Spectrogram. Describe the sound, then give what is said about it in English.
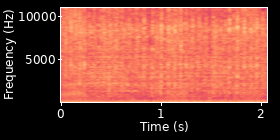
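A motorbike engine runs with a loud, steady low drone and slight throttle wobble for about two seconds, with no voices. “eat Kentucky Fried Chicken, and ride motorbikes”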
